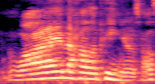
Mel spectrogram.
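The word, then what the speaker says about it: jalapeños: you but it just seems like why the Jalopy why in the jalapenos I'll say it right for you guys so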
